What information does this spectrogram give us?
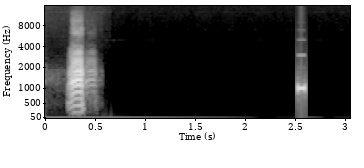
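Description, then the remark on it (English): A single loud duck quack, short and raspy, followed by about two seconds of silence and then one brief, thin electronic beep. “D is for duck.”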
